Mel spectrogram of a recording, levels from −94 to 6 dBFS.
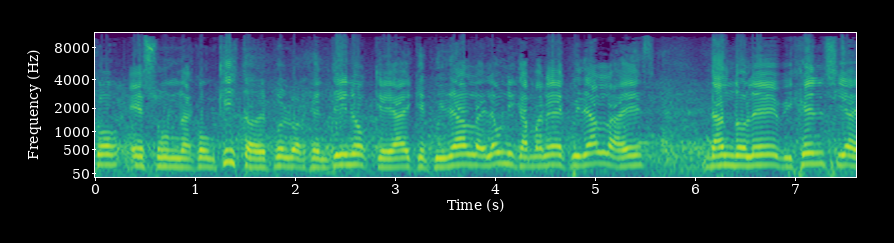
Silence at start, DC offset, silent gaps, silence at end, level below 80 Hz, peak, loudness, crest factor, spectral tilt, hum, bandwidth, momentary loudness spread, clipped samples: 0 s; under 0.1%; none; 0 s; -38 dBFS; 0 dBFS; -9 LUFS; 8 dB; -6 dB/octave; none; 11 kHz; 5 LU; 1%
